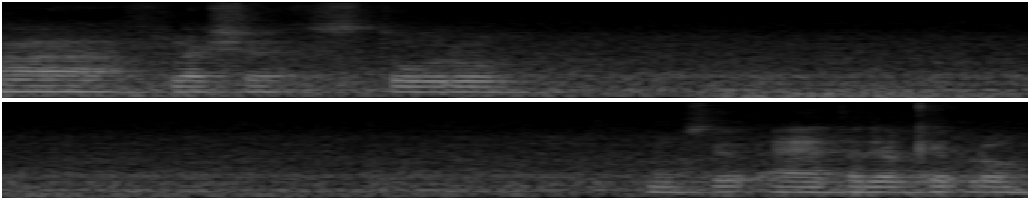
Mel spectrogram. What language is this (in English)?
Portuguese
